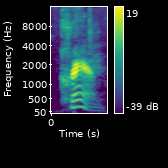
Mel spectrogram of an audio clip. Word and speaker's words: crayon: Crayon. – He said it crayons. – It's a crayon. – It's crayon. It's two syllables.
